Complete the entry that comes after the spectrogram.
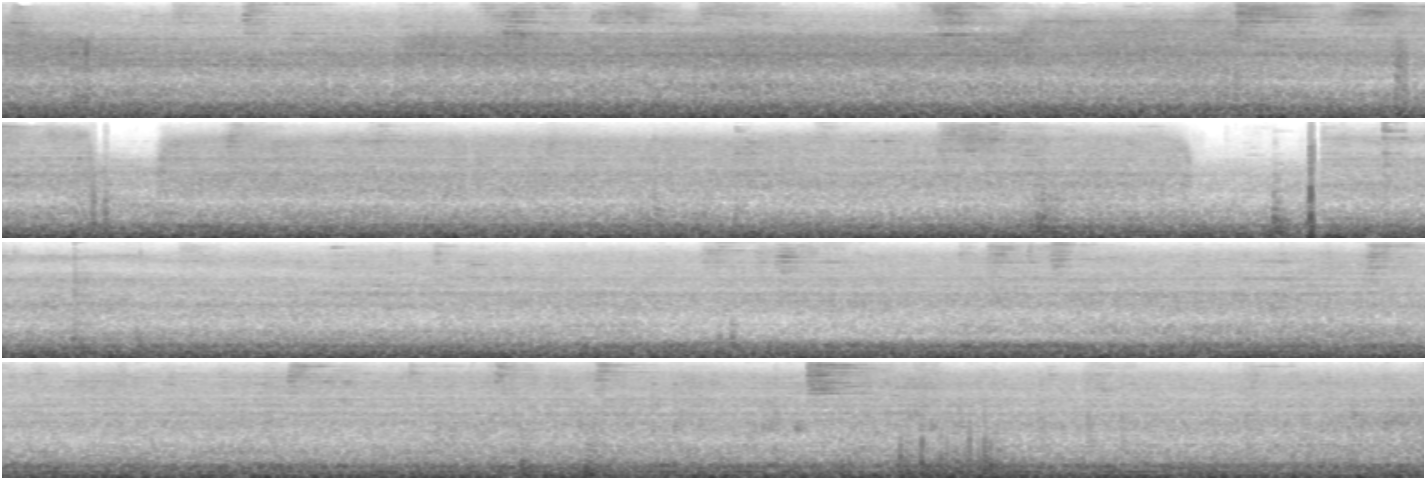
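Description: A long iron-ore freight train of the Mauritanian railway rolling past: a steady low rumble of its ore wagons, with scattered clicks and knocks from the wheels and couplings.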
